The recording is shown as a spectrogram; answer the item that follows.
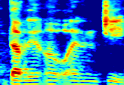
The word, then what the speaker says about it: Wong: Wong, did I pronounce it correctly? Yeah. W-O-N-G.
